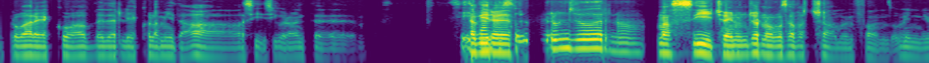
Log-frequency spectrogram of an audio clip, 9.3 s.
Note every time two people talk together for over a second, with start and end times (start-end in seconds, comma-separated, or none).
none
